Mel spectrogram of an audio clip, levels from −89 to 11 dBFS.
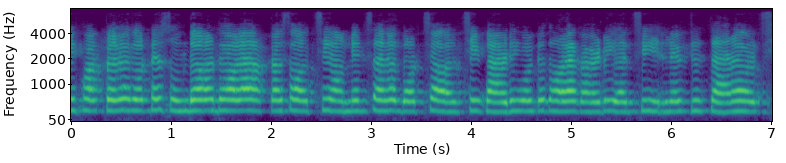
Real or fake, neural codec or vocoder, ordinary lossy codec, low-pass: fake; codec, 16 kHz, 1 kbps, FreqCodec, larger model; none; 7.2 kHz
